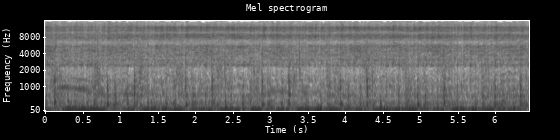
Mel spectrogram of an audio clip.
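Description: Live amplified pizzica music: a tamburello frame drum beats a fast, steady rhythm over a deep bass pulse from the band.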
